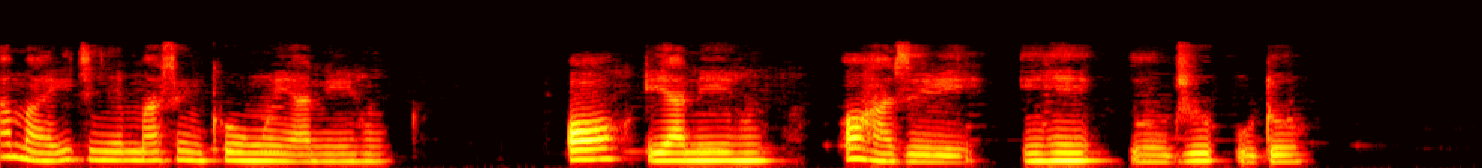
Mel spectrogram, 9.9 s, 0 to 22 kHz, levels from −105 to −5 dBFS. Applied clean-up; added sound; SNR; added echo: neural mask model DeepFilterNet 3.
